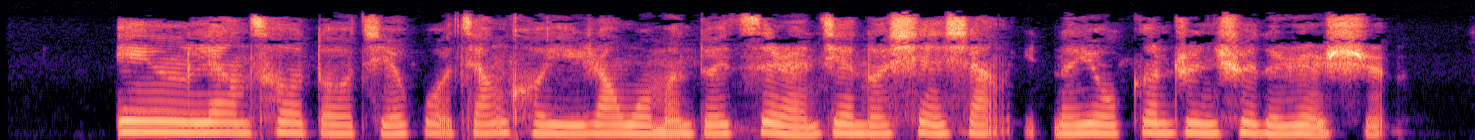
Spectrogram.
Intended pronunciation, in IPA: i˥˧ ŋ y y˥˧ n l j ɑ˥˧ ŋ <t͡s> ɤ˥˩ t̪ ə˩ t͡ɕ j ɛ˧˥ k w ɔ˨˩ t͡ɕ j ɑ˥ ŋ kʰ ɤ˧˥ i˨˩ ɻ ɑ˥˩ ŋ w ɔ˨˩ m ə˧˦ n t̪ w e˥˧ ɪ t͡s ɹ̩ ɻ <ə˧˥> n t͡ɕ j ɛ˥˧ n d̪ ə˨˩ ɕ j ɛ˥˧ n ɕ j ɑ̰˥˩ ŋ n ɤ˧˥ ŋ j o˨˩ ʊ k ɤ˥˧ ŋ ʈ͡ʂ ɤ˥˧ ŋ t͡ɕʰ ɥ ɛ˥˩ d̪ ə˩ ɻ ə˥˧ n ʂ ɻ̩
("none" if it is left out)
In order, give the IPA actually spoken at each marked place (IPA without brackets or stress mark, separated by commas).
t͡sʰ, a˧˥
